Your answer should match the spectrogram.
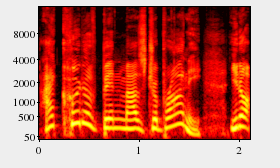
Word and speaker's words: Jobrani: That's the kind of person who, and they continue even when I say no, it's jabroni. They continue to mispronounce it because they.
